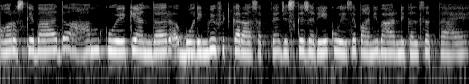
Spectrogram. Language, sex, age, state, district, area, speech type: Hindi, female, 18-30, Madhya Pradesh, Gwalior, urban, spontaneous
